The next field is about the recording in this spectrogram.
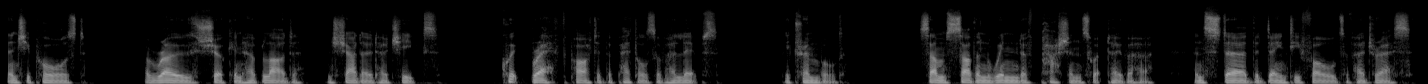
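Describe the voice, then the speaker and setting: A man narrating a classic novel in a measured, unhurried way. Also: very deep voice, little pitch movement, dry recording, clean studio sound. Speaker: audiobook reader. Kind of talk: scripted narration.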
